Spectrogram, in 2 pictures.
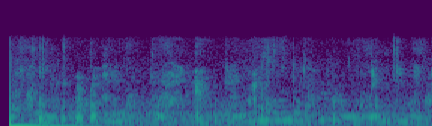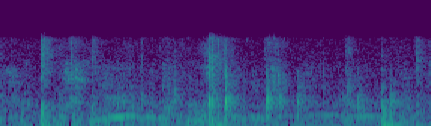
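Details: A Pug and an Akita cross at play: low, wavering growl-like grumbles and whines wind through the whole stretch, broken by scuffling thumps and a louder bump at the start.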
